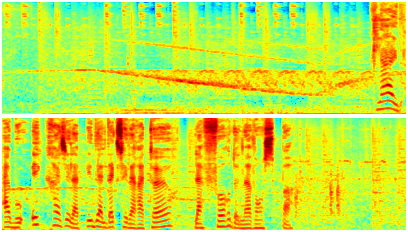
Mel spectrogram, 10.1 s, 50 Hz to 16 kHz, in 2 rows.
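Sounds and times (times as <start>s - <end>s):
police patrol car engine and road noise while speeding off: 0.0s - 7.5s, 8.7s - 10.1s
police patrol car siren wailing with downward sliding tone: 0.0s - 7.6s
speech: 4.7s - 8.9s.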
